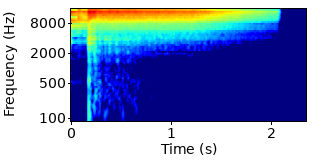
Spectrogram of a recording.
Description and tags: Bright digital GUI/HUD sound effect created for use in video game menus or digital sound application. Created with Xfer Serum in Reaper, using VSTs: Orbit Transient Designer, Parallel Dynamic EQ, Stillwell Bombardier Compressor, and TAL-4 Reverb.
application, artificial, automation, bleep, blip, bloop, bright, click, clicks, command, computer, data, digital, effect, electronic, game, gui, hud, interface, machine, noise, pitch, serum, sfx, short, sound-design, synth, synthesizer, windows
